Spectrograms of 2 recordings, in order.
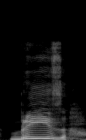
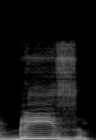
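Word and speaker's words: breeze: और Z को ज, ब्रीज, और लास्ट में ई साइलेंट है, ब्रीज, ई का उच्चारण नहीं होगा।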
